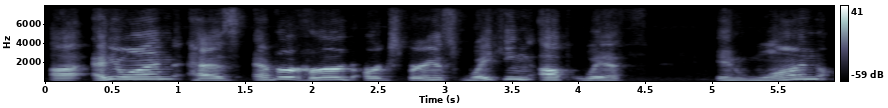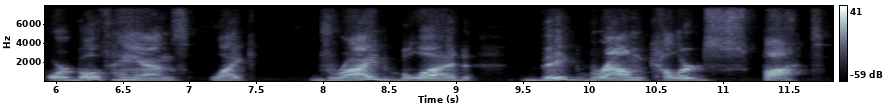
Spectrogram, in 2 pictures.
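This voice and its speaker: Slow and expressive, this male co-host has a high-sitting voice that sounds bright and forceful. He reads listener letters on air and chats in a loose, filler-heavy way.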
